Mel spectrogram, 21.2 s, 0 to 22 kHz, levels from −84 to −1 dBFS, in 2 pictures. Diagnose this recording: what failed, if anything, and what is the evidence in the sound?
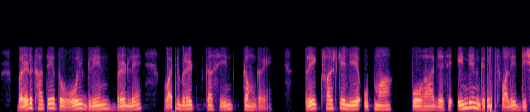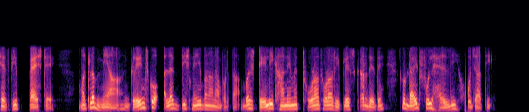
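Packet loss on an ADPCM call, a network fault, at 3.43, 9.69 to 9.90 (gaps scattered over about 200 ms), 17.77 and 19.9 s. Each is a hard-edged silent hole, then slightly distorted speech while the G.726 decoder's predictor and step size re-align with the sender's.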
